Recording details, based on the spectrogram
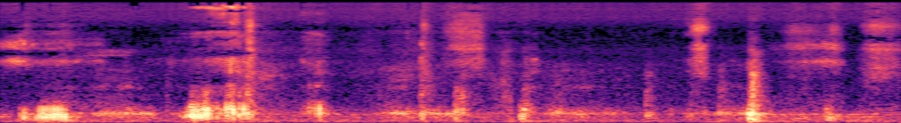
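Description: A French Bulldog snores in loud, rasping bursts with wheezy snorts between them.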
